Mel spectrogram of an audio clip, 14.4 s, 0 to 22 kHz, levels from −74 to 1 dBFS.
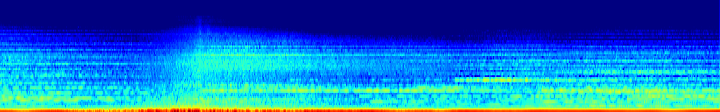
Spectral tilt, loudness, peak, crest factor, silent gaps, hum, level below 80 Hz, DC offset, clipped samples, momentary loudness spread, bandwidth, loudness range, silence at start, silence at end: -7 dB/octave; -17 LUFS; 0 dBFS; 12 dB; none; none; -12 dBFS; under 0.1%; under 0.1%; 7 LU; 5.2 kHz; 3 LU; 0 s; 0 s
